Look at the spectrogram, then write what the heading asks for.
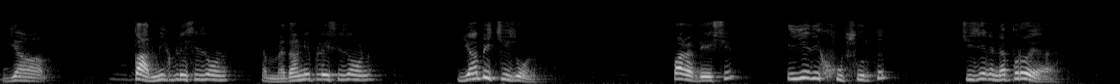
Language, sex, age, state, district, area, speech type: Dogri, male, 30-45, Jammu and Kashmir, Kathua, rural, spontaneous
